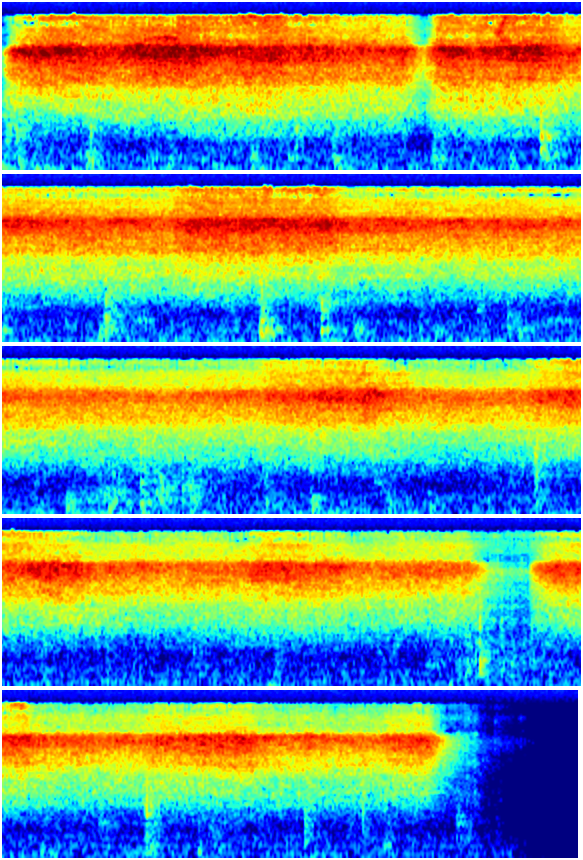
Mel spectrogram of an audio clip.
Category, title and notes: Sound effects > Objects / House appliances
MACHAppl-Samsung Galaxy Smartphone, MCU Wagner SteamCleaner, Cleaning Floor Nicholas Judy TDC
A Wagner SteamCleaner cleaning the floor.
